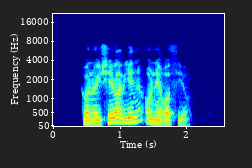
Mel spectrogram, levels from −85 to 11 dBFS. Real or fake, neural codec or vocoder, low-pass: fake; codec, 16 kHz, 4.8 kbps, FACodec; 7.2 kHz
